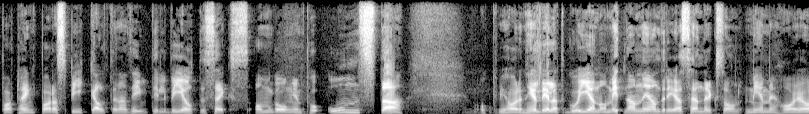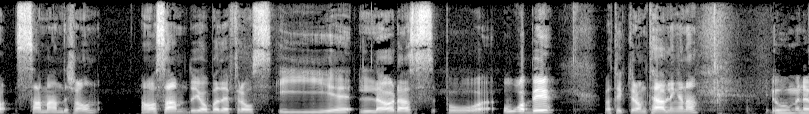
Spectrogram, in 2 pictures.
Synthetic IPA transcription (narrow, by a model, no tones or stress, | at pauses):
pʰɑʈʰɛŋk̚bɑːɾʔaspiːkaalt̪əɳat̪ʰiːvt̪ʰɪlveːɔt̪ːɪsɛksɔmːɡɔŋːənpʰɔʔʊnst̪a | ʔɔkvɪɦaɾɛnheːld̪eːlat̪ɡoːɪjeːnɔmːɪt̪namnɛɾand̪ɾeːashɛnːɾɪksɔnmeːmɛjɦaɾjɑːsamːand̪əʂɔn | ɑːsamːd̪ɵjɔbːad̪əfœɾɔsɪ | lœːɖɑːspʰɔoːbʏ | vat̪ʏk̚t̪əd̪ɔmt̪ʰɛːvlɪŋaɳajuːmɛnd̪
